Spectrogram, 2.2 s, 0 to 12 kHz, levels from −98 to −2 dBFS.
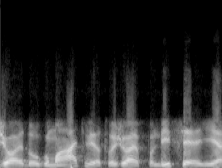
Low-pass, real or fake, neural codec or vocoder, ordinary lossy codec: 7.2 kHz; real; none; Opus, 24 kbps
